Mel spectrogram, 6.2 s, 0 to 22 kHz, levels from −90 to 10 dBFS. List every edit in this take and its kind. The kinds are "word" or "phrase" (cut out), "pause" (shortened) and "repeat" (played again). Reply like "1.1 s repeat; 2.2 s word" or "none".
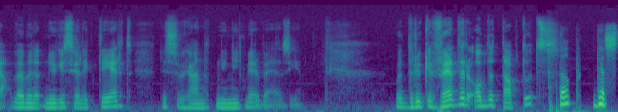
none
